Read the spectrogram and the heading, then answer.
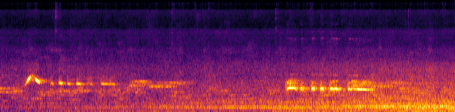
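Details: Bangkok-type zebra dove in full song, opening with a rising swoop, then a run of quick coos, later a softer stuttered phrase, over a steady background hum.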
